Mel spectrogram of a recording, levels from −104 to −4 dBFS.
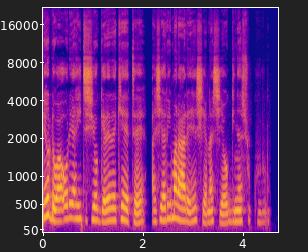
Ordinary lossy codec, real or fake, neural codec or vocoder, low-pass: none; real; none; none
